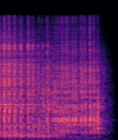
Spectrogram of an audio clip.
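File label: boat creak; The Elder Scrolls III - Morrowind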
